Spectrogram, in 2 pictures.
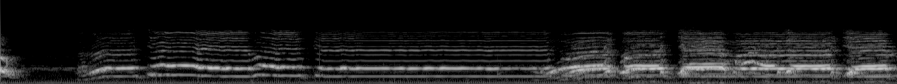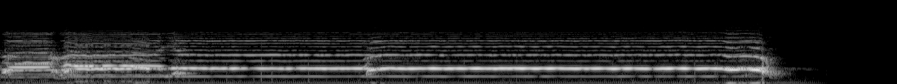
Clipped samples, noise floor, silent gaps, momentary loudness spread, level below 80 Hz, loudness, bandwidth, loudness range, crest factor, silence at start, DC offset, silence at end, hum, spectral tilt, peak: under 0.1%; -71 dBFS; none; 14 LU; -50 dBFS; -19 LUFS; 4.9 kHz; 11 LU; 14 dB; 0 s; under 0.1%; 1.2 s; none; -5 dB/octave; -6 dBFS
